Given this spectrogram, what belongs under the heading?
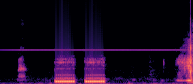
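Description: A phone rings twice in two even bursts, slightly tinny as if through a speaker, followed by a short electronic blip.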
